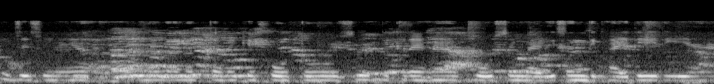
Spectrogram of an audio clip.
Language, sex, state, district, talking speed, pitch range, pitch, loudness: Hindi, female, Rajasthan, Bikaner, 110 wpm, 190-200 Hz, 195 Hz, -14 LUFS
